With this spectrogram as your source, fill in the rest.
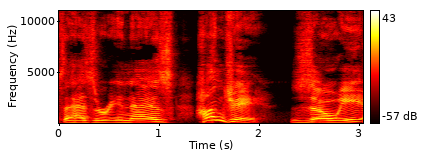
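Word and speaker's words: Hange: Now, I have also seen official merchandise that has it written as Hanji Zoe, and that's how they pronounce it in the Japanese version of the cartoon, and that's what I'm used to.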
